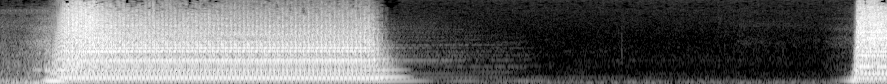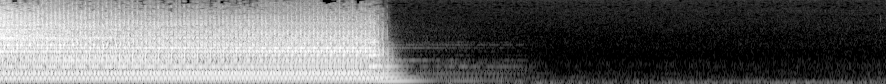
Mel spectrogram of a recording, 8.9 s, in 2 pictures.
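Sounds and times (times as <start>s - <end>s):
foghorn: 0.2s - 2.8s, 4.2s - 7.3s.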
